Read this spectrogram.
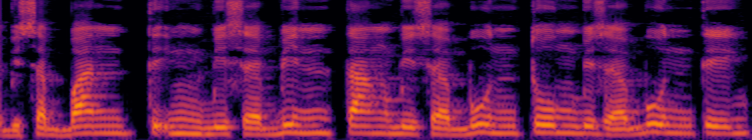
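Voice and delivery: banting, bintang, buntung, bunting each said distinctly; slow list of misreadings; reading variants. Shown as a demonstration. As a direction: spell out the possible readings one by one. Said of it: "Kalau apalagi nggak ada ia".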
